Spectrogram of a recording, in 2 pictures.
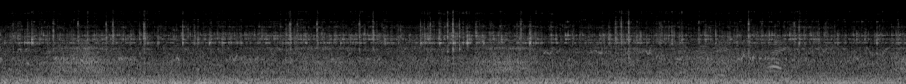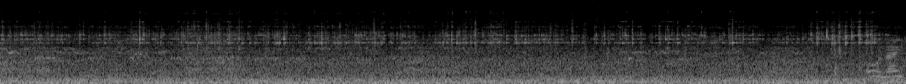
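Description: A spinning reel being cranked under load as a hooked porgy is reeled in, over steady outdoor background noise and faint distant voices.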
